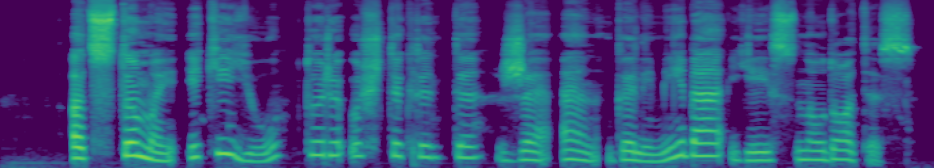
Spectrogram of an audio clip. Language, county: Lithuanian, Vilnius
